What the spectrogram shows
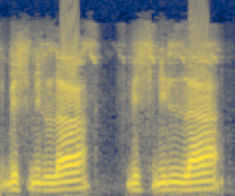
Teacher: یہاں لام اللہ کا باریک ہے کیونکہ بسم اللہ میم کے نیچے زیر ہے، ورنہ زبر پیش ہو تو لام موٹا پڑا جاتا ہے۔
